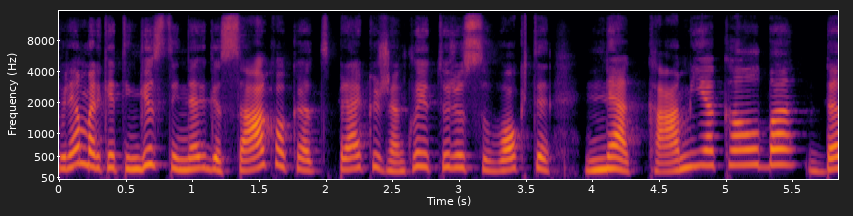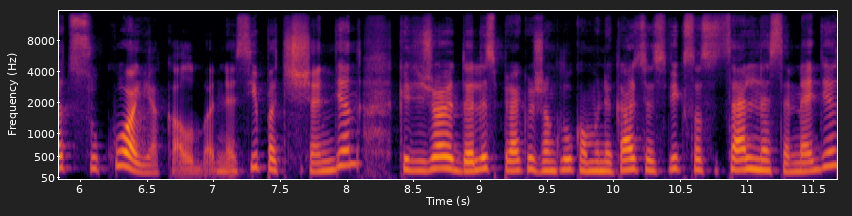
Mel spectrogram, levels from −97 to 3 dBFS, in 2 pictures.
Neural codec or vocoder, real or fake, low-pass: autoencoder, 48 kHz, 128 numbers a frame, DAC-VAE, trained on Japanese speech; fake; 14.4 kHz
